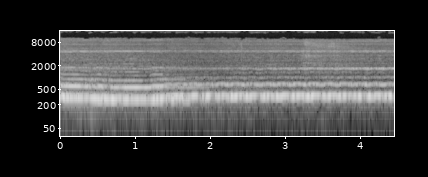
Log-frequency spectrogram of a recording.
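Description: Female singer holding one long sung note into a microphone, which sags slightly in pitch early on, rises back about a second and a half in and is then held steady.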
